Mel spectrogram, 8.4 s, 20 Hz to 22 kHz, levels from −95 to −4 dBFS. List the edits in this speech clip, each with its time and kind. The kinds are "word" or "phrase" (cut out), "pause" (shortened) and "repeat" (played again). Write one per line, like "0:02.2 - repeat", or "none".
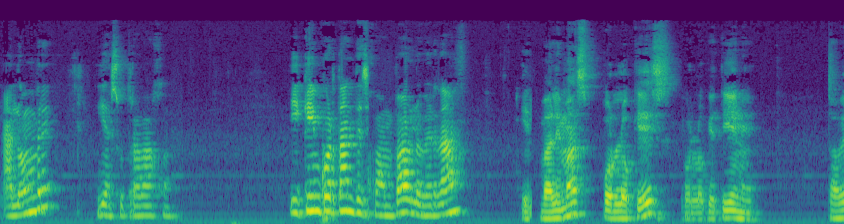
0:03.7 - word
0:05.3 - word
0:06.8 - word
